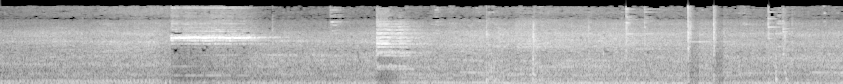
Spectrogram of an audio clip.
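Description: Vehicle horns toot twice, about two seconds in and again near four seconds, over a steady low rumble of engines in passing traffic. A few sharp metal clicks of parts being handled on a workbench follow later.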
